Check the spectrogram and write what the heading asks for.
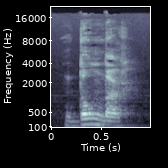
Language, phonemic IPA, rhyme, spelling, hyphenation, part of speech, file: Dutch, /ˈdɔn.dər/, -ɔndər, donder, don‧der, noun / verb, Nl-donder.ogg
- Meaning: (noun) 1. thunder (sound produced by a thunderstorm) 2. the head or body 3. a thing (as in not a single thing); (verb) inflection of donderen: first-person singular present indicative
